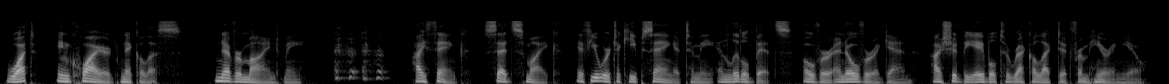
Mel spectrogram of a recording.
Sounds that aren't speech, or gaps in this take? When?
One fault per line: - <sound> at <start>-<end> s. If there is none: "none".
- cough at 3.3-3.9 s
